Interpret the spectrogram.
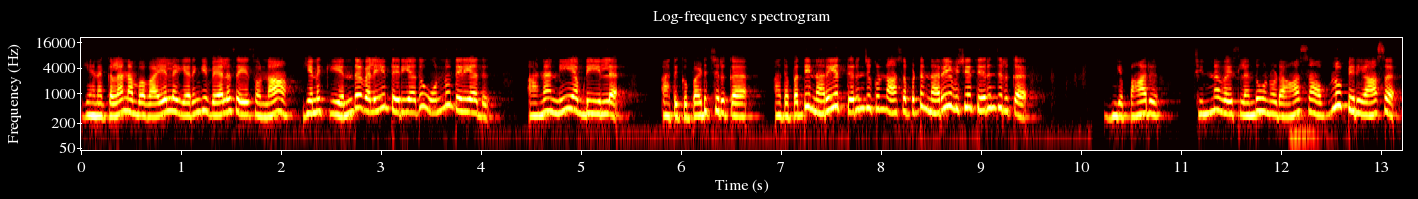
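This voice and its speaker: A calm, caring sister-in-law from a cartoon. Her voice is very high-pitched, and she talks in a soothing, reassuring way. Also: fast. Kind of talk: cartoon voice acting.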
